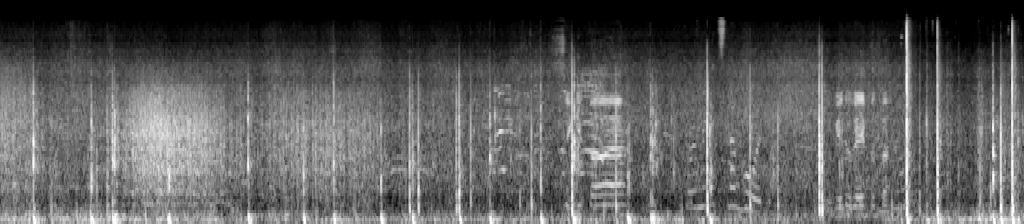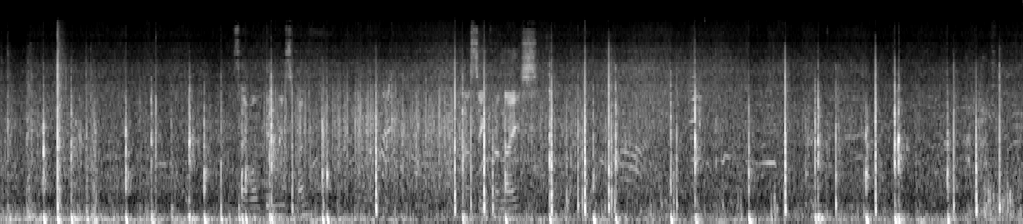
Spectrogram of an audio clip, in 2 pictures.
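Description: Fireworks boom with deep, rumbling thuds.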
